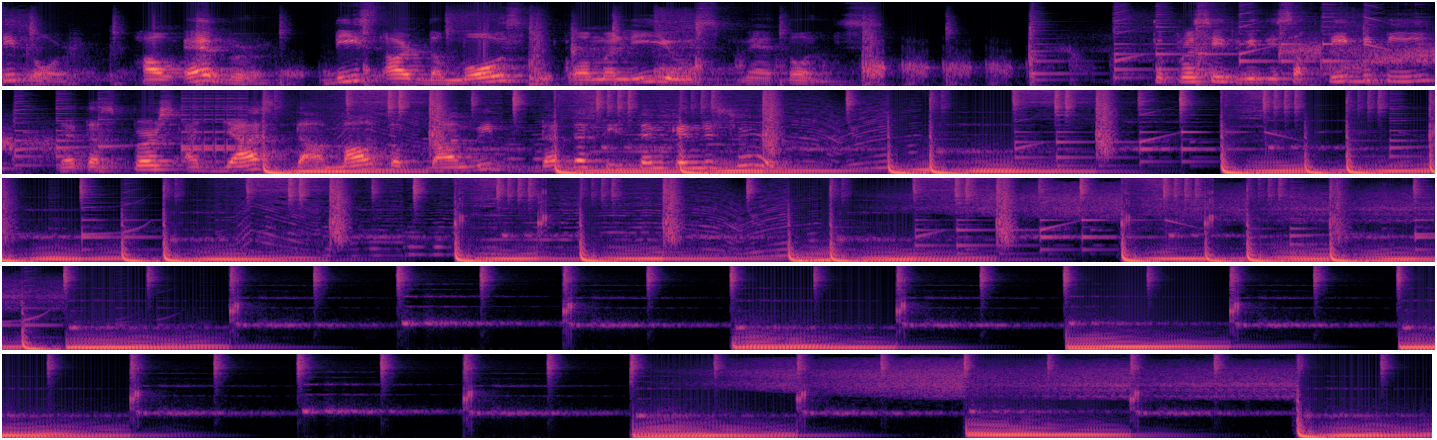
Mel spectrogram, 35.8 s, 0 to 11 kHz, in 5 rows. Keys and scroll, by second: 12.3 a, 14.3 Right, 16.3 n, 18.3 Right, 20.2 q, 22.2 super+Up, 24.2 Tab, 26.2 l, 27.3 l, 28.8 l, 30.8 Return, 32.8 alt+e, 34.8 Tab.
